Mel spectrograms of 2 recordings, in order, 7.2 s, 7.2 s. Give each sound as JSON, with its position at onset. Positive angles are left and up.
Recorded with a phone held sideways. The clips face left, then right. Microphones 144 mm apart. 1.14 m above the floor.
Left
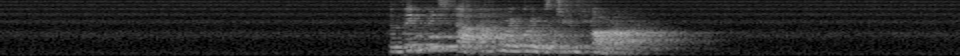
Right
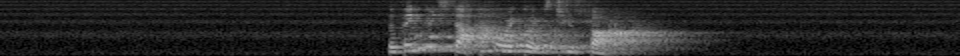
{"t": 2.9, "sound": "a woman speaking", "side_deg": -60, "distance_m": 5.0}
